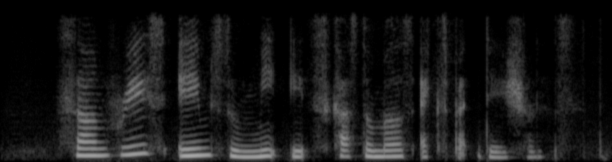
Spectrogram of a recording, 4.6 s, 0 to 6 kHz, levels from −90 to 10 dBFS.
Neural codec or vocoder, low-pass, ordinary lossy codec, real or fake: codec, 16 kHz, 1 kbps, X-Codec, WavLM features, trained on Multilingual LibriSpeech; 5.4 kHz; AAC, 48 kbps; fake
